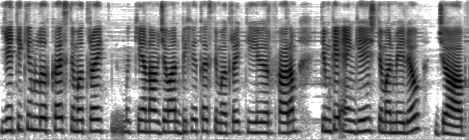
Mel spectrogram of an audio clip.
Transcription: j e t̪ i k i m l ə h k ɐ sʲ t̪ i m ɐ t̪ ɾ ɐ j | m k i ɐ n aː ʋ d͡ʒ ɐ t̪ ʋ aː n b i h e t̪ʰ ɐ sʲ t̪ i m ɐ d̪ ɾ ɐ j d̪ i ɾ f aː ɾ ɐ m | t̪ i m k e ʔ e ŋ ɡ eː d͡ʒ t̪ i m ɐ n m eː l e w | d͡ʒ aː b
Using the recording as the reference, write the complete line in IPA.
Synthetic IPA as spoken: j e t̪ i k i m l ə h k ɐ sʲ t̪ i m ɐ t̪ ɾ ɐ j | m k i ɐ n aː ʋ d͡ʒ ɐ ʋ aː n b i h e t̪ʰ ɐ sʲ t̪ i m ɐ t̪ ɾ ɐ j t̪ i ɾ f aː ɾ ɐ m | t̪ i m k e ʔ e ŋ ɡ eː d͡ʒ t̪ i m ɐ n m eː l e w | d͡ʒ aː b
